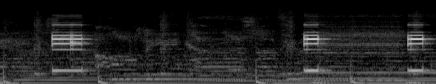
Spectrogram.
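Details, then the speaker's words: Delkim TX-i Plus bite alarm with RX Pro Plus receiver, sensitivity being lowered from maximum while the line is pulled: clear individual high beeps at about one a second rather than a continuous tone; normal alarm response. "Lo ideal es que cuando se mueve el hilo no tengamos un continuo pipi, porque si no, no nos daría la sensación de velocidad real del hilo, ¿vale?"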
